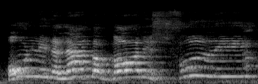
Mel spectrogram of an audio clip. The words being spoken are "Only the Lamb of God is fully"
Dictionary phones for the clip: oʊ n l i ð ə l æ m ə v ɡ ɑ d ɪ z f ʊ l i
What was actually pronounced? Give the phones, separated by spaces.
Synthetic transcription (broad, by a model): oʊ n l i ð ə l æ m ə v ɡ ɑ d ɪ z f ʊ l i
